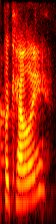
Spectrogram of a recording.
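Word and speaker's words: Pichelli: said this is sarah pikelli yes interesting okay this is her her it's the kelly especially remember we covered her woman and she like corrected somebody on an interview it's pronounced like a k kelly this is her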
